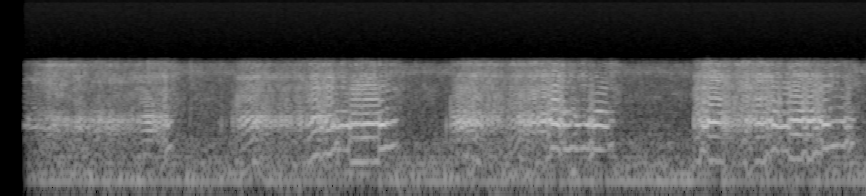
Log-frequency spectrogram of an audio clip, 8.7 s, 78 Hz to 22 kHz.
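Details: Loud, rough, fluttering snores in long repeated breaths every few seconds on a muffled 2010 recording; loud snoring.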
